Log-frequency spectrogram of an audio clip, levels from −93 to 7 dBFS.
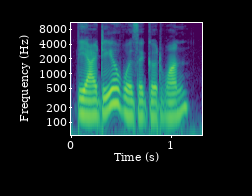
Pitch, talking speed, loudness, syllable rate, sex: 155 Hz, 275 wpm, -16 LUFS, 6.7 syllables/s, female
